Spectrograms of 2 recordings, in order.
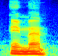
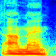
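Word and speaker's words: אמן: not a great one Christians will say Amen in English pronounced amen but in real Hebrew it's amain not the best example but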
